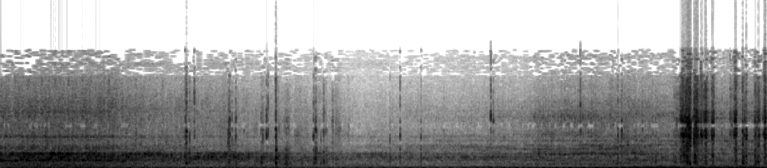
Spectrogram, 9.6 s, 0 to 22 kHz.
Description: 1993 chevy Dually Diesel 6.5L Turbo 4x4, Startup without block heater and revving engine. You should hear a engine knock of some kind.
